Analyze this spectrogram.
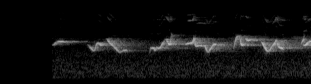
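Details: Rose-breasted Grosbeak, a migrant that stays to nest in summer, sings a fast run of sweet, rising and falling whistled phrases, like a very chatty robin, with no other sounds.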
